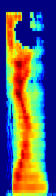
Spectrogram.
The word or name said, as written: 江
